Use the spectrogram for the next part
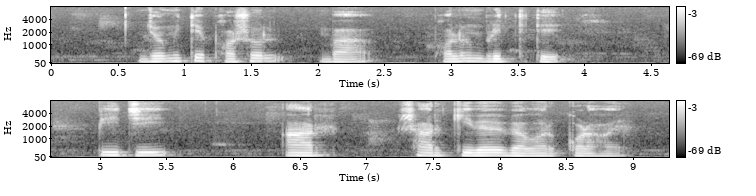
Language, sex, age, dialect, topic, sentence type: Bengali, male, 18-24, Rajbangshi, agriculture, question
